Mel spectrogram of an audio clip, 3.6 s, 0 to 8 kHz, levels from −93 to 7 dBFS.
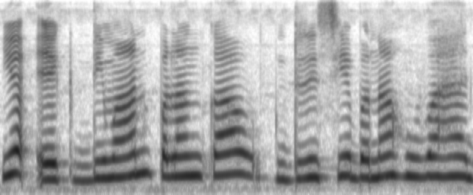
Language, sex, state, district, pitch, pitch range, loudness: Hindi, male, Jharkhand, Garhwa, 295 Hz, 270-305 Hz, -15 LUFS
